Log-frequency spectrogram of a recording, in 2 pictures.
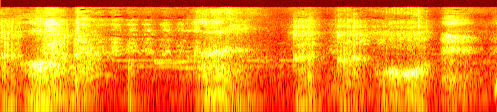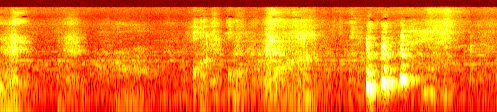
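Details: A child imitates an uncle's snoring with rhythmic rasping, snorting breaths, ending in a burst of laughter; imitated, not real snoring.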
